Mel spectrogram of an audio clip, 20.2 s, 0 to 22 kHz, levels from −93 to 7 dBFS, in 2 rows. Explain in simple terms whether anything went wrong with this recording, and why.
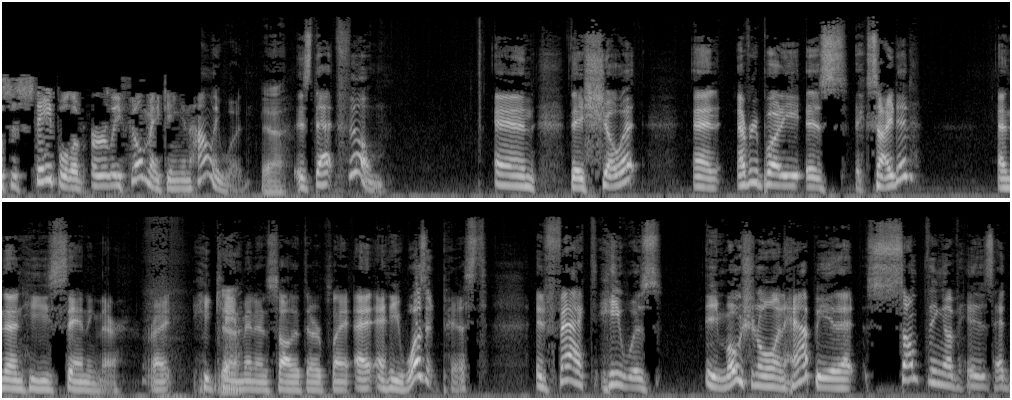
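For the first two seconds the speech sounds dull and smeared, with nothing above about 5.5 kHz. That's an adaptive stream starting at a low bitrate: the player began on a cheap version to start fast, then switched to a much better one at 2.0 s, so the sound suddenly clears up with no gap.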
